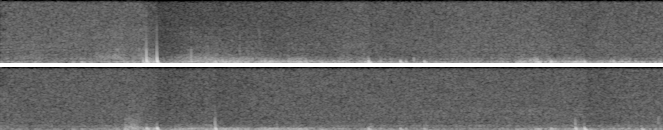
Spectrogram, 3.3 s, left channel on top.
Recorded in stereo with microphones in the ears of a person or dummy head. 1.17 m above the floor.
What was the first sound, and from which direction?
Only background noise.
